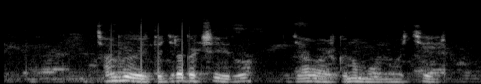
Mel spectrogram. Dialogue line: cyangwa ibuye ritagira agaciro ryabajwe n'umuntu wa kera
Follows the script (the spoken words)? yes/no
yes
